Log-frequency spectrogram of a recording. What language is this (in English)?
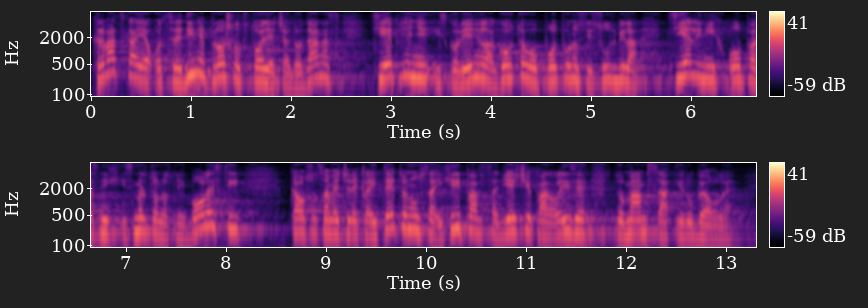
Croatian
